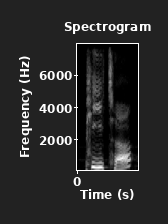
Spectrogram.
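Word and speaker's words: Peter: اسم واحد اسمه بيتا اللي هي الار في البريتش اكسنت مش بتتنطق الا لو جه وراها اي او اي او اي او او او يو ايو يعني اوكي ايو هي دي لو جت ايو ننطق الار ما جتش ايو ما ننطقش الار اوكي تمام بيتا الار بتبقى متعلقه خالص بيتا بايبر ده اسم بني ادم لا واسم بيتر ده اصلا منتشر في مصر قوي بس بيتقال بيتر يا لا بيتر بيتر, بيتر والله عايز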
